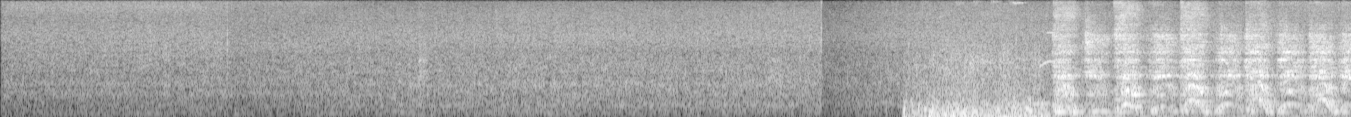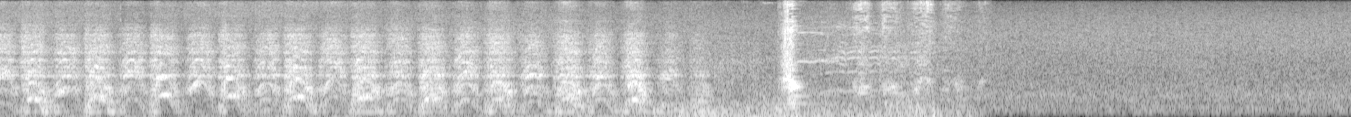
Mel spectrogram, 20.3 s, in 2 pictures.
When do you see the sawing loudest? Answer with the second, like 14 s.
16 s.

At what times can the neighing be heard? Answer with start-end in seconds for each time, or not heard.
6.8-8.0, 15.0-17.3.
